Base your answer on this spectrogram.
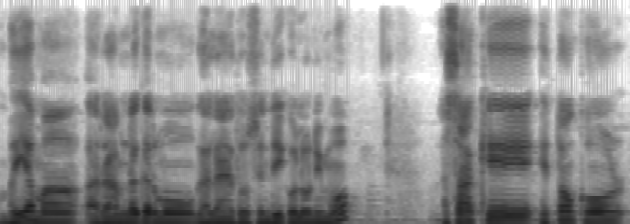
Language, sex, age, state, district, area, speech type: Sindhi, male, 45-60, Gujarat, Surat, urban, spontaneous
